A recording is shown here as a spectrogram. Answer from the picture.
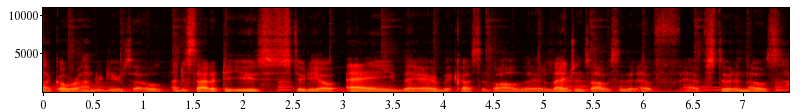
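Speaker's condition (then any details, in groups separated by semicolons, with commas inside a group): No condition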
